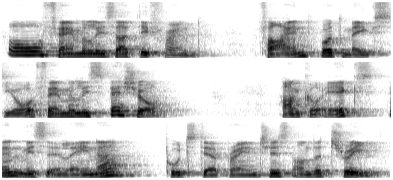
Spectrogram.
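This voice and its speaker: Male storybook narrator for young children, unhurried and animated in pitch, mid-pitched voice, recorded in an echoey room. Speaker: storyteller and channel host. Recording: roomy, echoing room sound.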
